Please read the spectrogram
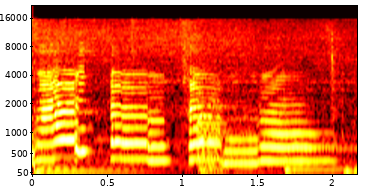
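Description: Smooth jazz instrumental: a saxophone plays a phrase of about four notes that slide and bend in pitch, over a sustained low bass line.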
